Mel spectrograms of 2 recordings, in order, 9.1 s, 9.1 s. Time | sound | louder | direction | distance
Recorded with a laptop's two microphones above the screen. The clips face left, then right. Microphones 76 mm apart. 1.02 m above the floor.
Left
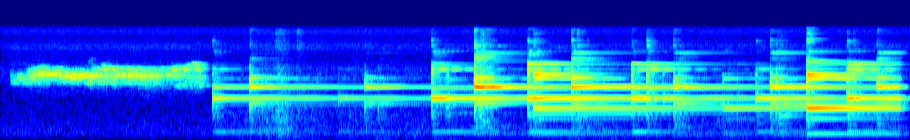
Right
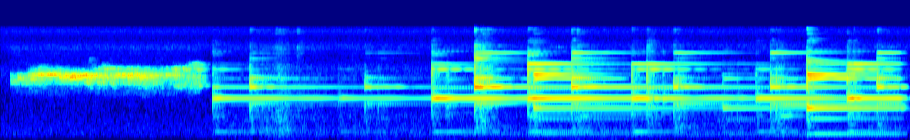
0.1 | a bird | right 4 dB | 50° right (ahead or behind) | 1.5 m
2.1 | a bell | left 2 dB | 15° left (ahead or behind) | 2.5 m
